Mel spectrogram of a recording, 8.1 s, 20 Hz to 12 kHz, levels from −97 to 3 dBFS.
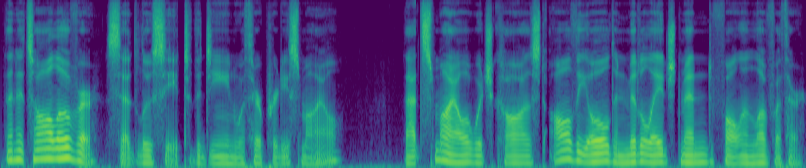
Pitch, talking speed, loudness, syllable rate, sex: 110 Hz, 215 wpm, -22 LUFS, 5.3 syllables/s, male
